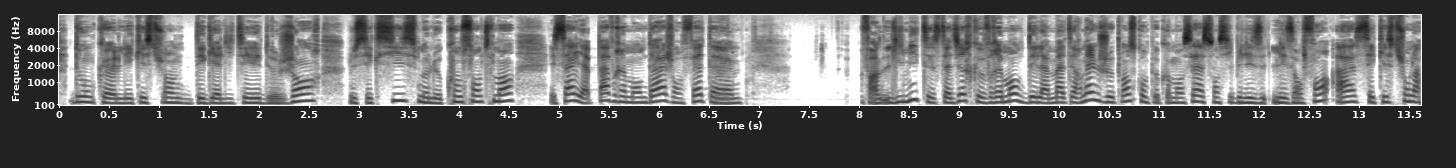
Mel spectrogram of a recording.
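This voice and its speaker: A woman's medium-pitched voice, dark and mellow, in a very clean recording with a silent background and a dry, close sound free of echo. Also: ordinary pitch variation, moderate pace, very even loudness. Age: 30s. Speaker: journalist and author. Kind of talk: panel discussion.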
